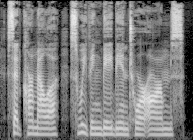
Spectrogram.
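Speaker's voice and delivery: ordinary delivery, nothing marked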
